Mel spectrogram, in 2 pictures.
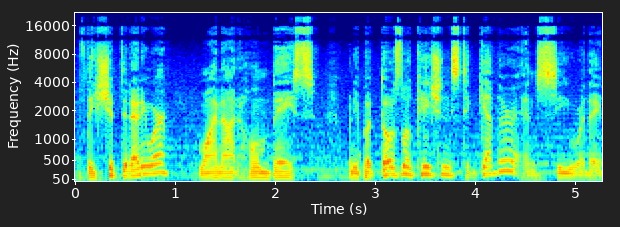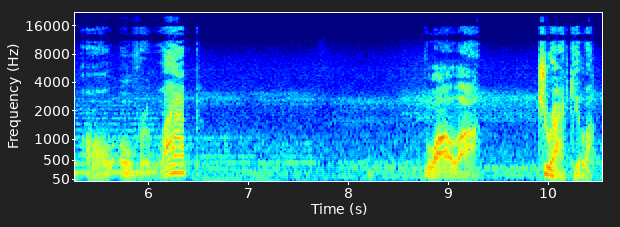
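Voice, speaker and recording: A man's voice: fairly low pitch, very animated, measured pace, pauses often, music in the background. A man voicing a brainy, casually confident journalist superhero in a video game, explaining things in a chatty, wry way. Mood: eager, wry. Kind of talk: video game cutscene acting.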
